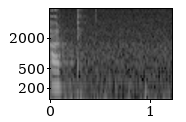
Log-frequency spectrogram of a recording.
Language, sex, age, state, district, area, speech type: Punjabi, female, 18-30, Punjab, Mohali, rural, read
